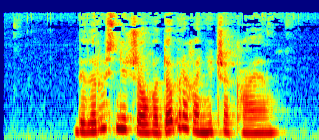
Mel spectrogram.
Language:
Belarusian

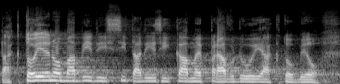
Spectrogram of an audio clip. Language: Czech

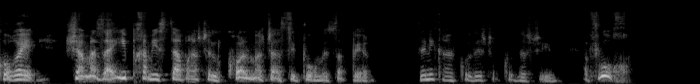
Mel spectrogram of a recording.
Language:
Hebrew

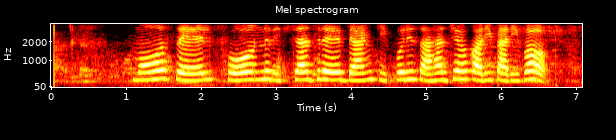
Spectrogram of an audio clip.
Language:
Odia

